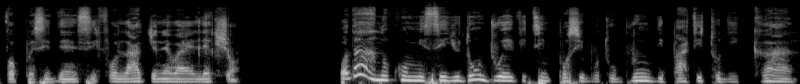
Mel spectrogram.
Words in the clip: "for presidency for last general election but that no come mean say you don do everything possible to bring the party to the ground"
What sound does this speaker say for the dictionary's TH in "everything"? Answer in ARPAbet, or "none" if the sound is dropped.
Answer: T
